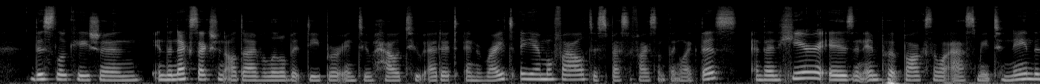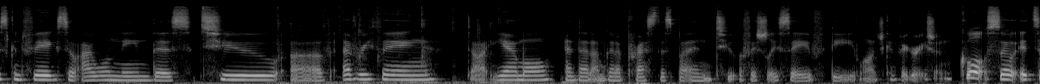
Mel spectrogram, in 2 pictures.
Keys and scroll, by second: 12.1-16.3 typing.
